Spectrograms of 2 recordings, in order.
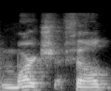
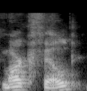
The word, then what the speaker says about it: Marchfeld: call the Markfeld, or in English it looks like Marchfeld, but they pronounce it Markfeld, which is an enormous it's not the vasty plains of France, it's the vasty fields of Austria.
